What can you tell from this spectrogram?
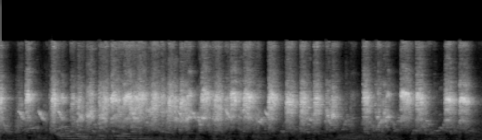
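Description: Many small cage birds chirping and twittering at once, with short high calls overlapping thickly and no pause.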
